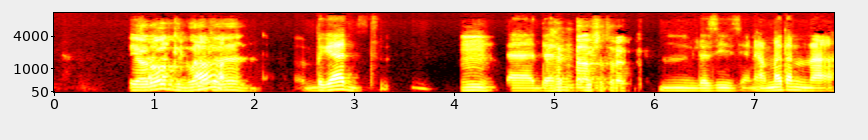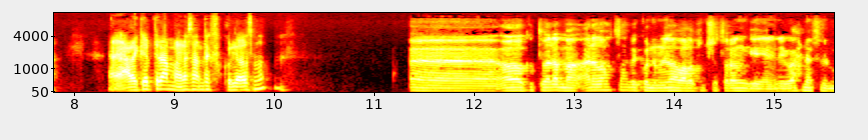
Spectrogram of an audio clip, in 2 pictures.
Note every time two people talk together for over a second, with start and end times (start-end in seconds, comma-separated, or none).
none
